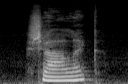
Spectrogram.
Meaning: cup (vessel for drinking)
- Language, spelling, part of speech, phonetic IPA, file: Czech, šálek, noun, [ˈʃaːlɛk], Cs-šálek.ogg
